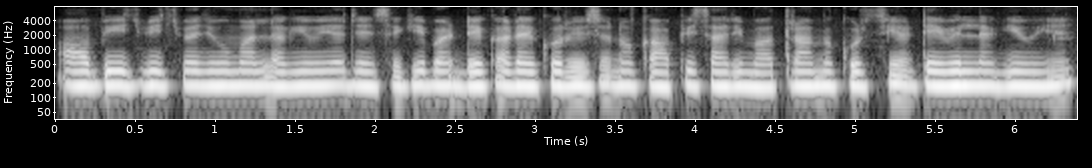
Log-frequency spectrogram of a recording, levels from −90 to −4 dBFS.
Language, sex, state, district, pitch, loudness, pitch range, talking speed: Hindi, female, Haryana, Rohtak, 175 Hz, -15 LUFS, 175-180 Hz, 205 wpm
